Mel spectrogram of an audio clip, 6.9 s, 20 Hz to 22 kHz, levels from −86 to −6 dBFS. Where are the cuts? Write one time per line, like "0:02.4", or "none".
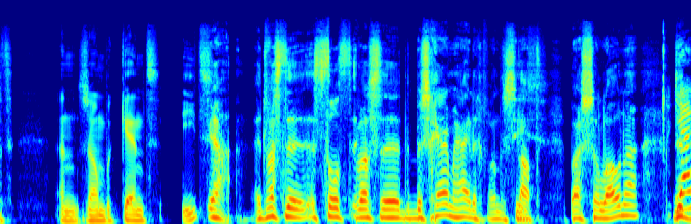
0:03.6
0:04.0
